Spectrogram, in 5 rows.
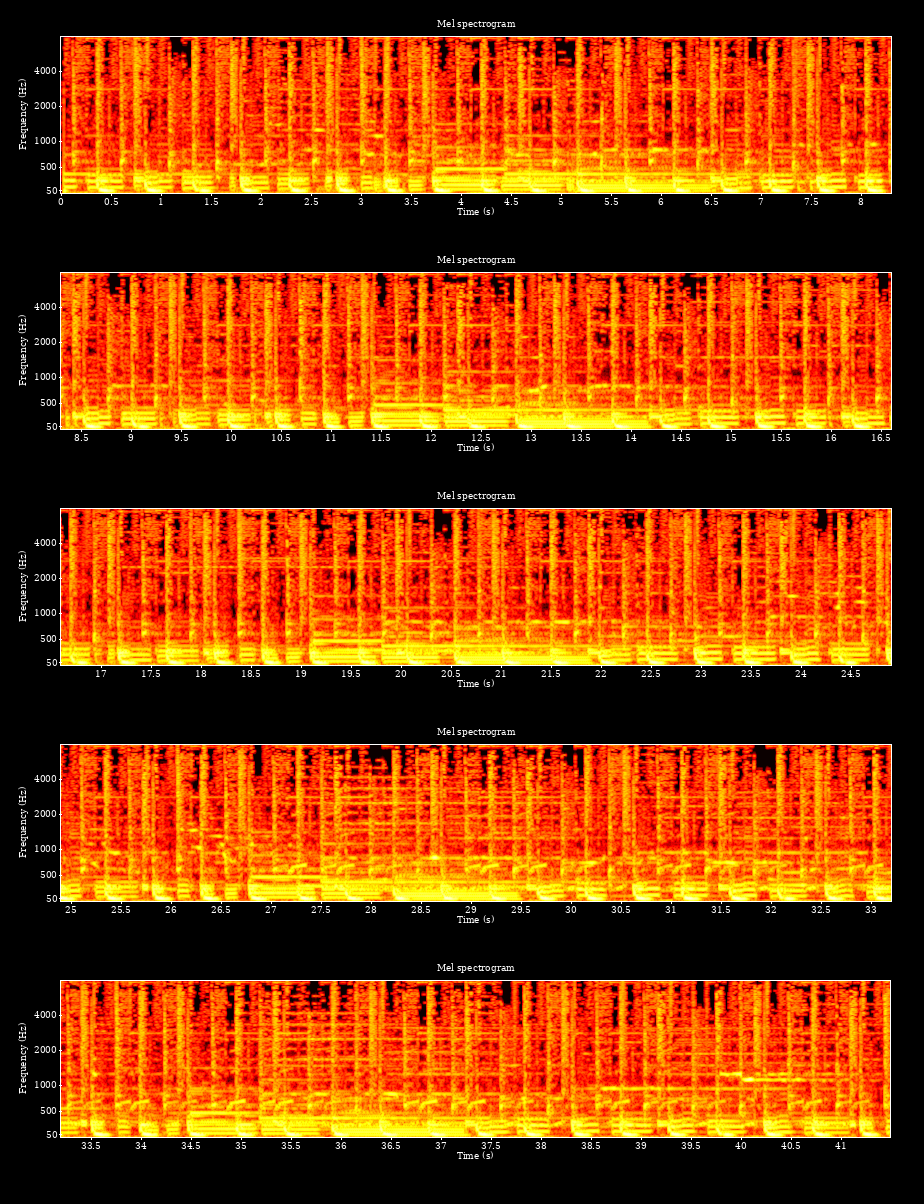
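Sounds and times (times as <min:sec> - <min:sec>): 
afro vibes dub music: 0:00.0 - 0:41.4.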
